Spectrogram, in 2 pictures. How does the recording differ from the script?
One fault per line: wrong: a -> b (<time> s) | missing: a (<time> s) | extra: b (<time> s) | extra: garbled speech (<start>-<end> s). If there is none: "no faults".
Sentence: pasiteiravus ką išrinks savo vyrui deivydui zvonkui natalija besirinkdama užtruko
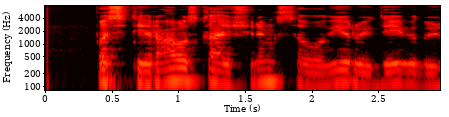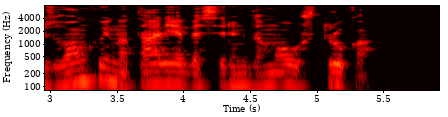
no faults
